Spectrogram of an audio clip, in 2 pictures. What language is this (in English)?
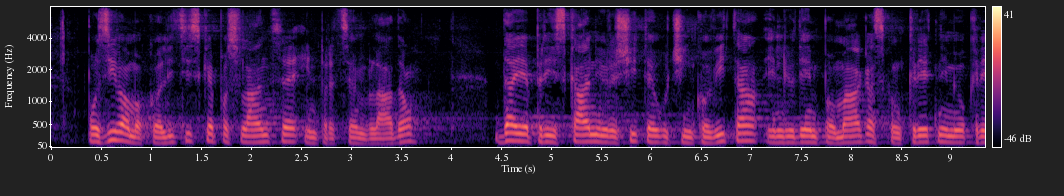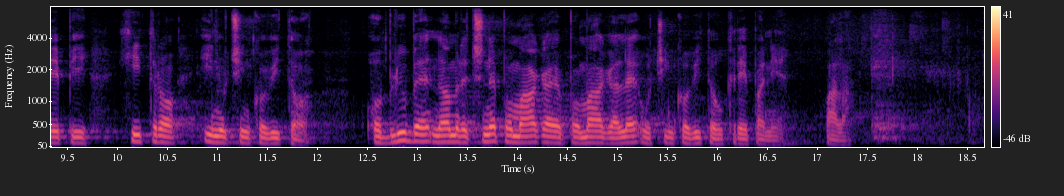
Slovenian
